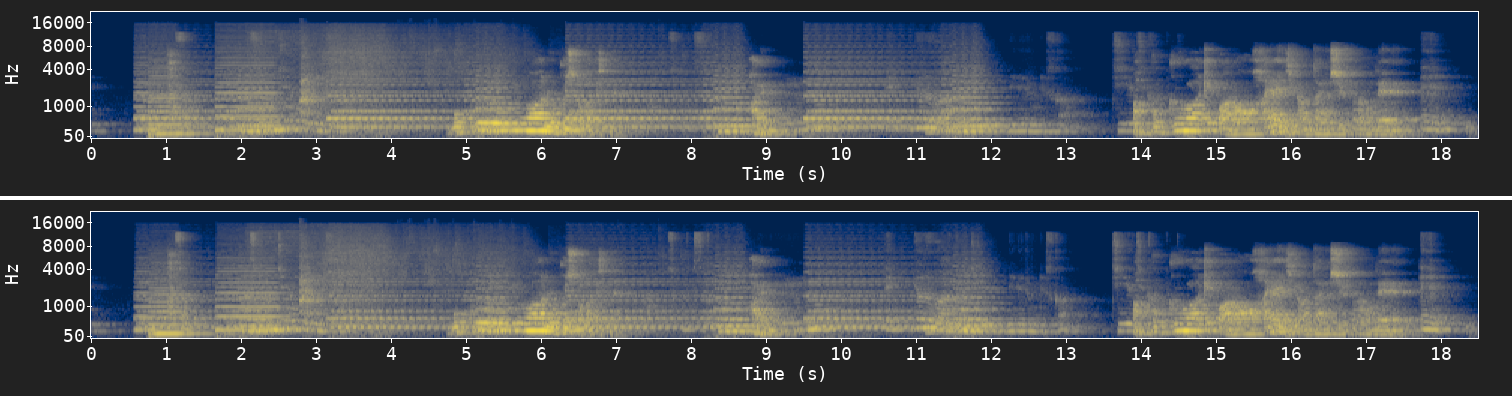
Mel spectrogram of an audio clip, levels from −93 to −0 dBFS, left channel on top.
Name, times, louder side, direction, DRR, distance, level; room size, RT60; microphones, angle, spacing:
sound 1, 0.6-2.5 3.1-5.5 6.3-8.7 9.5-11.9, left 1 dB, 60° left, 0.5 m, -27 dB
voice 1, 0.6-1.4 2.0-3.5 7.4-8.4 8.8-10.1 10.6-13.0 13.6-14.4 17.7-18.0, right 3 dB, 85° right, 1 dB, 0.5 m, -32 dB
sound 2, 2.0-8.7, equal, 70° right, 1.1 m, -40 dB
voice 2, 4.7-7.1 8.7-9.1 11.1-11.2 13.9-17.5, left 1 dB, 5° left, -4 dB, 0.4 m, -20 dB
2.5 x 2.0 x 3.3 m, 1.3 s
head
